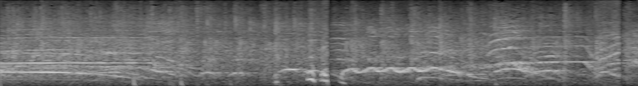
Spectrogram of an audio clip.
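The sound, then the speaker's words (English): A crowd applauds steadily for several seconds, a dense wash of clapping with voices whooping and cheering over it, fairly loud throughout. “Give me a round of applause for that.”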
